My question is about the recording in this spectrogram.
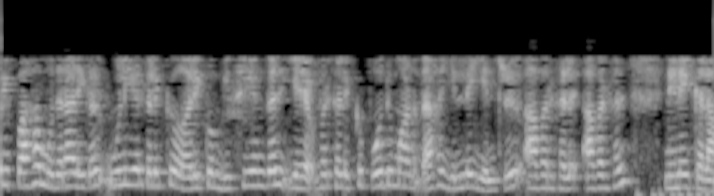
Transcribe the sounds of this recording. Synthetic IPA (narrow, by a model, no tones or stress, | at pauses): rɪpːaːɣɐmʊðɐlaːɭɪɣɐɭʔuːlɪjɐɾɣɐɭɯkːɯɐɭɪkːɯmʋɪʂɐjɐŋɡɐɭʋɐɾɣɐɭɯkːɯpːoːðɯmaːnɐðaːɣɐɪlːɐɪɛndrɯʔɐʋɐɾɐʔɐʋɐɾɣɐɭnɪnɐɪkːɐlaː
